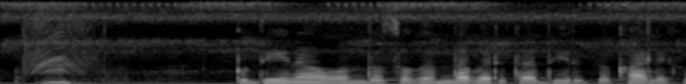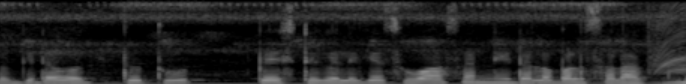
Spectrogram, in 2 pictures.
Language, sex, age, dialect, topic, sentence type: Kannada, female, 25-30, Coastal/Dakshin, agriculture, statement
